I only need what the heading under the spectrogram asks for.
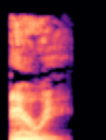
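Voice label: "aery", English, uk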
